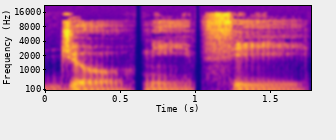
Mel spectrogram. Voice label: "jonithi", concat syllables; Affixing experiment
